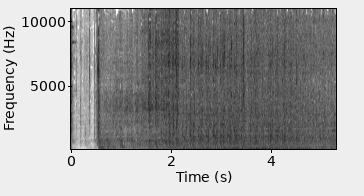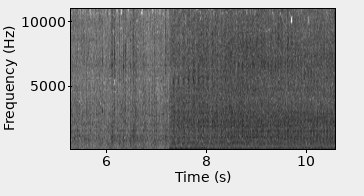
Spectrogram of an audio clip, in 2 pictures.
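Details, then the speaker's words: Deutz D4506 tractor diesel after running out of fuel, fuel filter replaced and injector pump bled: about seven seconds of even cranking before it catches and settles; hard start as remaining air in the fuel system clears. "all right so it took a little bit probably could have bled it some more and avoided some of that uh waiting there with it getting the fuel through but you saw them we were good there"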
